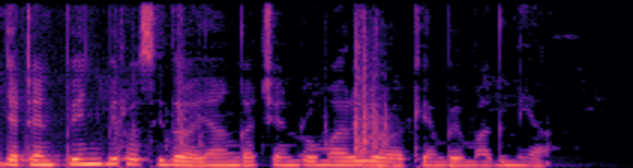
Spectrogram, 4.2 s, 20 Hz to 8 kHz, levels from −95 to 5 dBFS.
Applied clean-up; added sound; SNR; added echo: classical method spectral subtraction.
